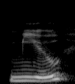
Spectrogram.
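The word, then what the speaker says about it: μ: population mean is Mu it's Greek letter M pronounced Mew and it kind of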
